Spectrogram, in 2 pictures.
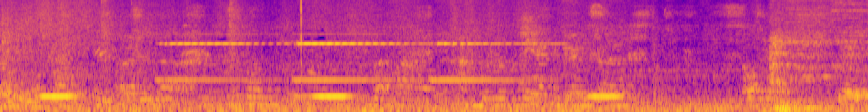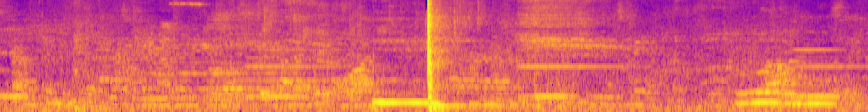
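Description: A medical monitor beeps softly at a steady pace.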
